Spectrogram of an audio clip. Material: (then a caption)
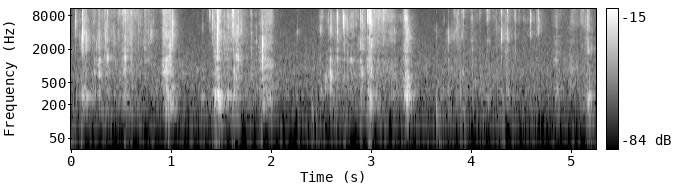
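Slime. A yellow plastic knife edge repeatedly presses and cuts into a sheet of clear teal bubble slime. It makes quiet, bright, crisp crackling and popping bursts with short gaps between them, each fading almost at once.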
